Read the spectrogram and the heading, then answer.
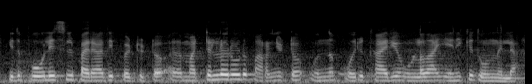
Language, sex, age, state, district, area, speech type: Malayalam, female, 45-60, Kerala, Kottayam, rural, spontaneous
